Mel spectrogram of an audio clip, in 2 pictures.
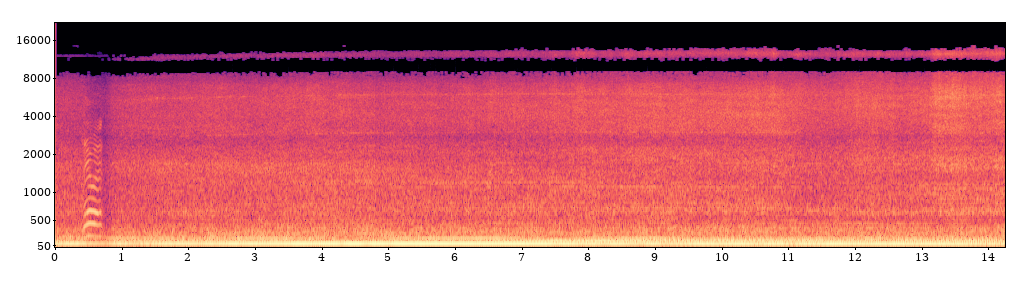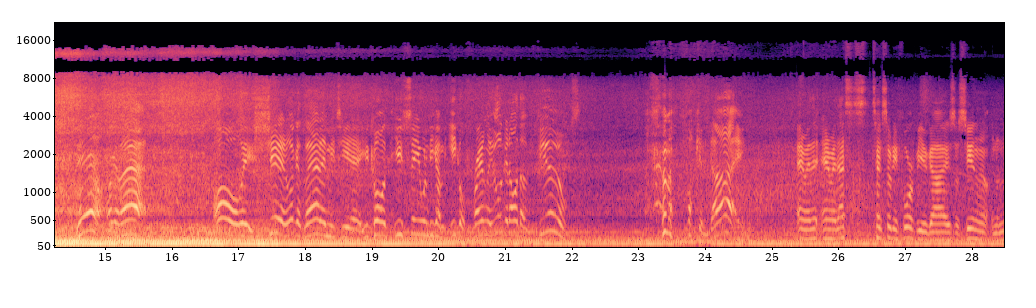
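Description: A diesel train engine rumbles deeply nearby, then slowly fades.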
